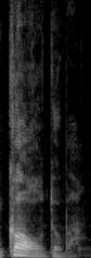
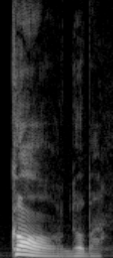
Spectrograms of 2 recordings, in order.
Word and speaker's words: Córdoba: En français, on prononce Cordoue. Moi, j'aime pas ça dire Cordoue. C'est Cordoba. Et on met l'accent sur le premier O. Cordoba.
